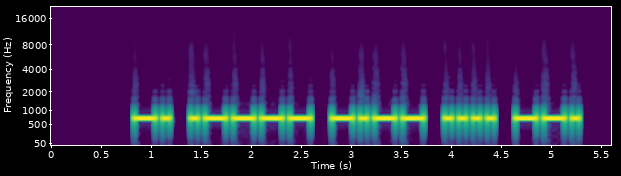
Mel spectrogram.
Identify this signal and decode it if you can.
Morse code, heard as a keyed tone, about 17 wpm, 700 Hz. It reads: N1YHG
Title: USA Call Signs - 5 Characters - 3x Character Spacing - 17wpm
